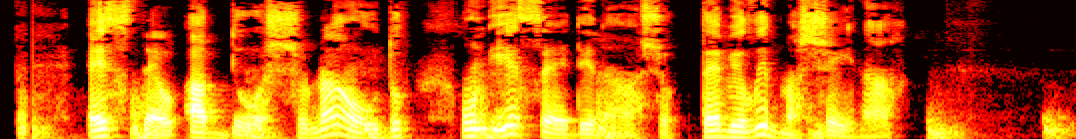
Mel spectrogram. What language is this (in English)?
Latvian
